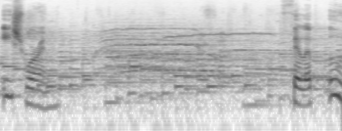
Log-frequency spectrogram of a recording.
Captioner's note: audience cheers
